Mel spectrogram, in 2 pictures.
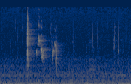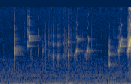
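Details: Two pet budgerigars socializing indoors over a phone: scattered short chirps and buzzy warbled notes, a quick run of repeated ticking pips near the end, then a loud harsh squawk.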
